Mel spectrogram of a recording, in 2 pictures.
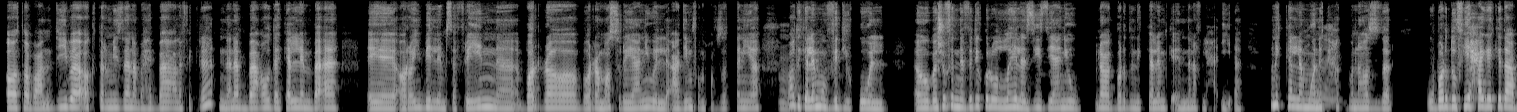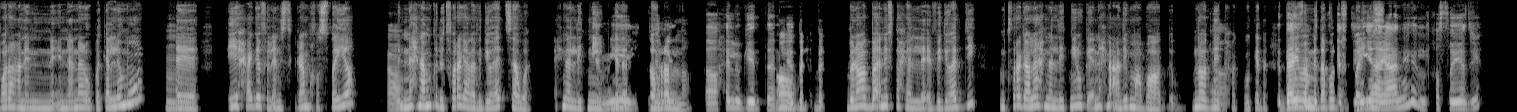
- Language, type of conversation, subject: Arabic, podcast, إزاي السوشيال ميديا بتأثر على علاقات العيلة؟
- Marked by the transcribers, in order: in English: "video call"; unintelligible speech; in English: "video call"; other background noise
